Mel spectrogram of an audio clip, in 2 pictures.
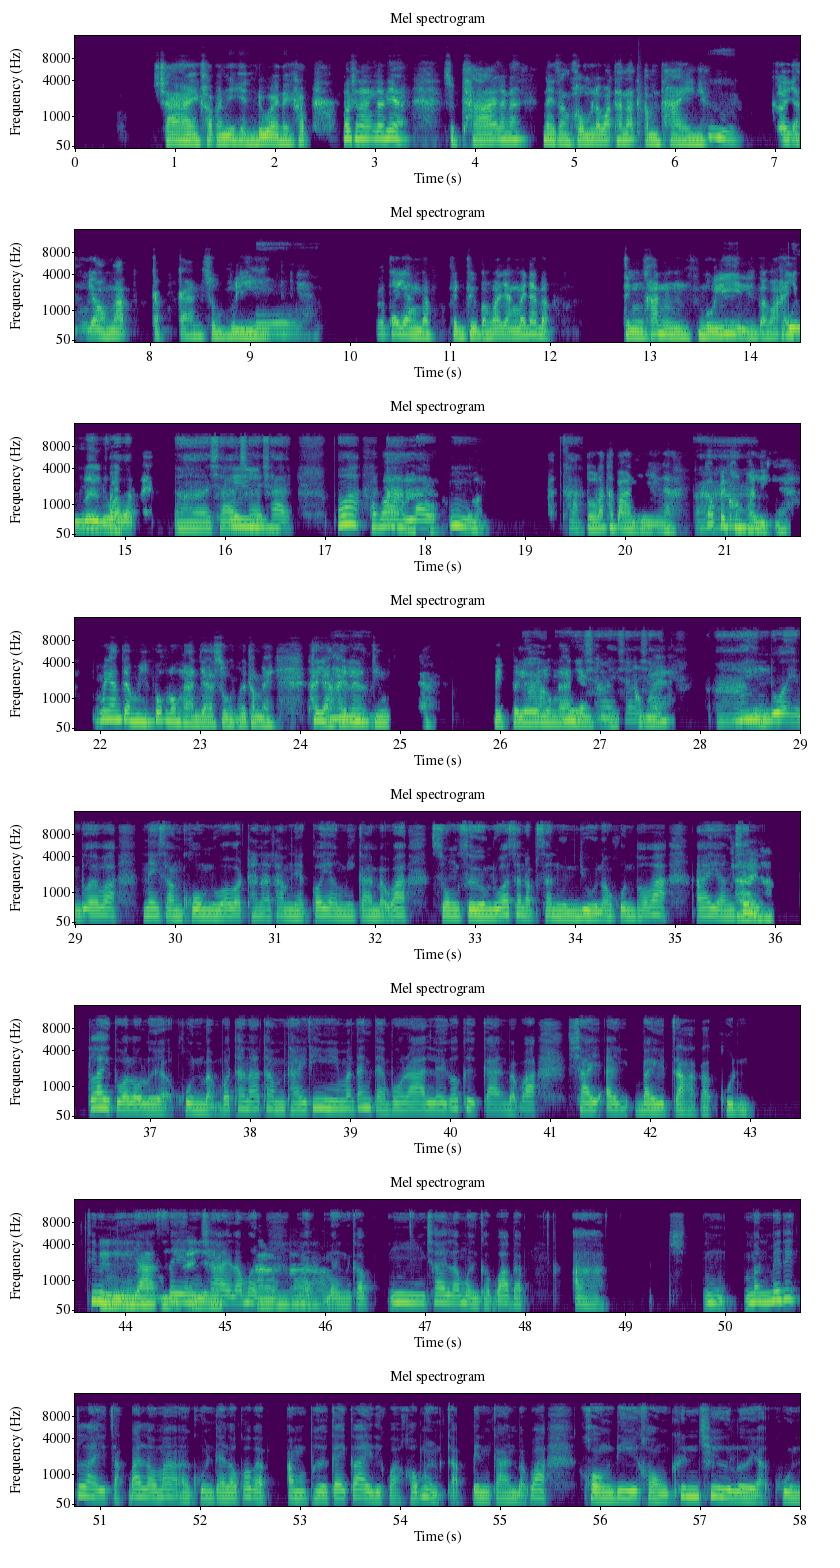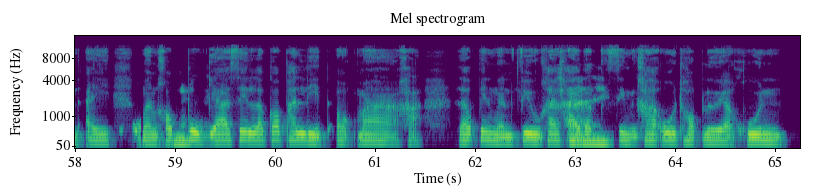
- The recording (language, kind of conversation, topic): Thai, unstructured, ทำไมหลายคนยังสูบบุหรี่ทั้งที่รู้ว่าเป็นอันตราย?
- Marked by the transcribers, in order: other background noise; tapping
